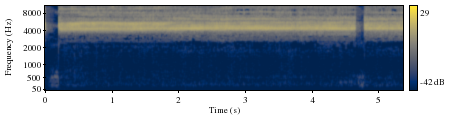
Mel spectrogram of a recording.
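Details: Green grocer cicada (Cyclochila australasiae), scream.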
